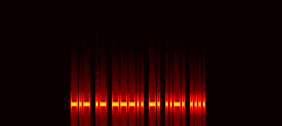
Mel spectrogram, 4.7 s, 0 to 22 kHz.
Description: Morse code, heard as a keyed tone, about 34 wpm, 700 Hz. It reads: KA8NFH
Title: USA Call Signs - 6 Characters - 2x Character Spacing - 35wpm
